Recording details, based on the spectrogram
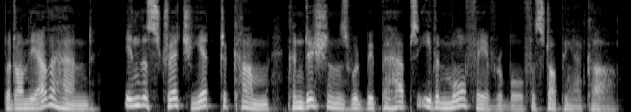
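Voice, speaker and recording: A man reading a detective novel as a narrator, in a measured, deliberate storytelling manner with careful phrasing. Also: medium pitch, very animated, dry recording, clean studio sound. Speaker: audiobook narrator.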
